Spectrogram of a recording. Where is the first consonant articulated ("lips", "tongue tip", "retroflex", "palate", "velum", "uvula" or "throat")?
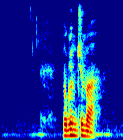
lips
